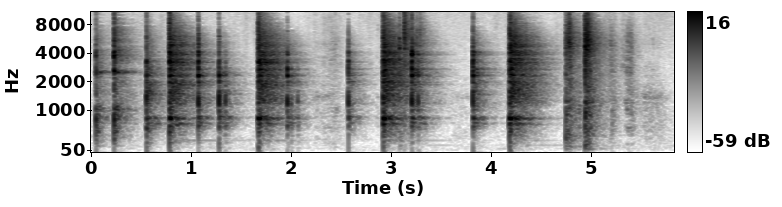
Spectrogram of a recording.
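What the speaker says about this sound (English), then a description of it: "I guess we can just keep hitting it with a hammer" A hammer strikes the aluminum housing of a junk Subaru TR580 CVT in about eighteen sharp, ringing blows, irregularly spaced and loud, each hit ending in a short metallic decay.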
